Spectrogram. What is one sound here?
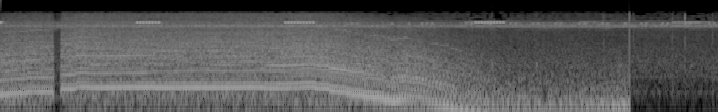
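A car engine hums steadily, then winds down and cuts off.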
